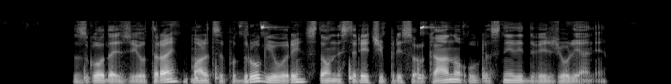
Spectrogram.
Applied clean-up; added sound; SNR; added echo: neural mask model Resemble Enhance denoiser.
